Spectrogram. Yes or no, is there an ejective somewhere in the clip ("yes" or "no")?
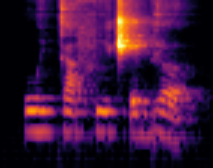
yes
